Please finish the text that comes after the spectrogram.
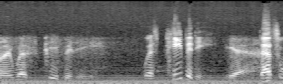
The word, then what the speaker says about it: Peabody: Yeah, where they call it West Peabody. West Peabody? Yeah. That's the way they pronounce it there?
